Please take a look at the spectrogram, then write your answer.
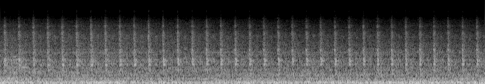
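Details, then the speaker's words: Small-block Chevy V8 with connecting rod knock, broom handle on valve cover: deep regular knock about six a second pounding through the running note, growing louder and faster with rpm. "it actually will follow up with engine RPM so as we increase the RPM the knock's going to get louder and more for out"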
